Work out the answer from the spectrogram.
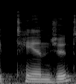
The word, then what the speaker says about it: tangent: the tangent we say we don't say tan we say tangent of angle a for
